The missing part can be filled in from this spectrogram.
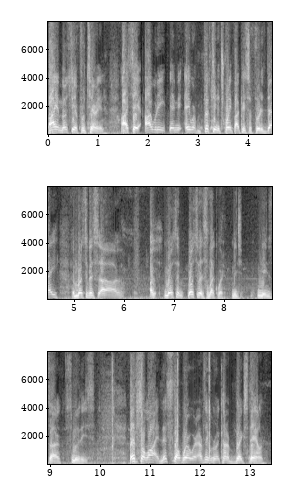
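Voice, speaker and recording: The man has a fairly high pitch and lively intonation, speaking at a fairly quick pace amid noticeable background noise. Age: 60s. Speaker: health food store owner. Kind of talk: informal health talk to camera. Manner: fast; halting, many fillers.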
